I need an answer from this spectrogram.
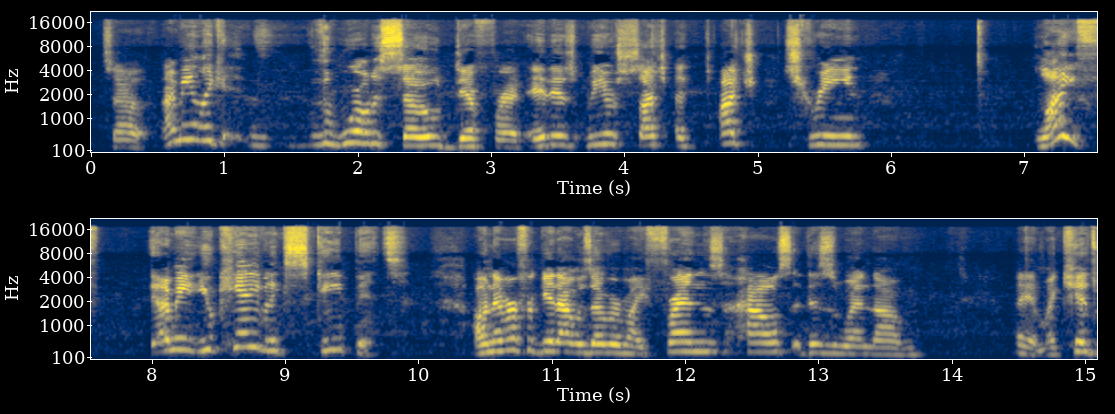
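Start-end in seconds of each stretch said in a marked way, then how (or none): none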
